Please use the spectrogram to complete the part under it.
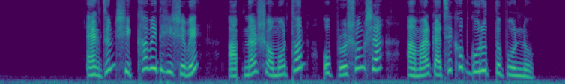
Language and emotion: Bengali, happy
